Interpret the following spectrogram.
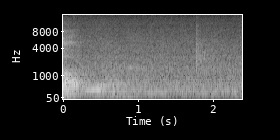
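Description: A pause in a man's speech over a microphone: his last word trails off, a brief faint hum comes about half a second in, then only quiet room noise.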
